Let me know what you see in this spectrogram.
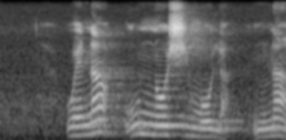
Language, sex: Northern Sotho, female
